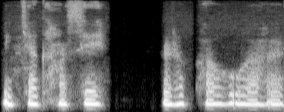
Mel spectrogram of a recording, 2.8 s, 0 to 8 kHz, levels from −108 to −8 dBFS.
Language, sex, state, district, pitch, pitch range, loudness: Hindi, female, Bihar, Araria, 225 Hz, 215-235 Hz, -16 LUFS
